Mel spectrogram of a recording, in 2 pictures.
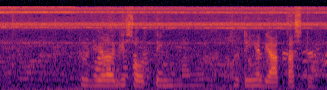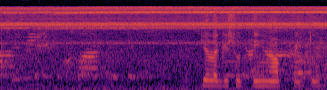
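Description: Children call out and shout playfully a short way off.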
